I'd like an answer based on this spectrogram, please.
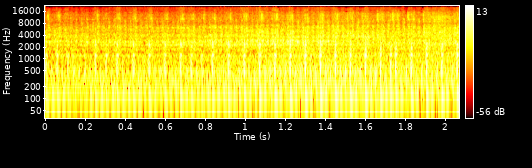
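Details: Honda Dio two-stroke scooter idling steadily with quick, even popping and no misses or rattles, after a no-start caused by an internally leaking oil pump was cleared and a temporary gravity-feed fuel tank was fitted; normal idle.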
